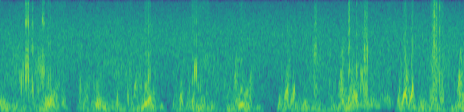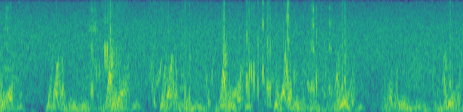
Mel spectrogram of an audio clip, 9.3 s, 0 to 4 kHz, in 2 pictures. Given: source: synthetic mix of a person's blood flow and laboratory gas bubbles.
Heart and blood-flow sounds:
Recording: Doppler ultrasound of blood flow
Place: precordium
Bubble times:
0.16-0.46 s: bubbles
0.53-0.67 s: bubbles
0.78-0.84 s: bubbles
1.14-1.22 s: bubbles
1.25-1.32 s: bubbles
1.89-2.09 s: bubbles
2.41-2.47 s: bubbles
3.12-3.19 s: bubbles
3.40-3.95 s: bubbles
4.27-4.47 s: bubbles
4.59-4.88 s: bubbles
5.52-5.92 s: bubbles
6.12-6.58 s: bubbles
6.68-6.78 s: bubbles
7.07-7.39 s: bubbles
7.46-7.62 s: bubbles
7.65-7.97 s: bubbles
From the record:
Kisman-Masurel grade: 233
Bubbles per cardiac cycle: several, 3 to 8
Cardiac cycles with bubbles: 50 to 99%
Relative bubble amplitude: loud (0.450 to 0.775)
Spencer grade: 3 (all of the cardiac periods contain showers or single bubble signals, but not dominating or overriding the cardiac motion signals)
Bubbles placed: only in the low amplitude regions of the cardiac cycle

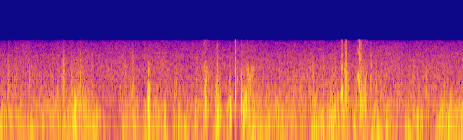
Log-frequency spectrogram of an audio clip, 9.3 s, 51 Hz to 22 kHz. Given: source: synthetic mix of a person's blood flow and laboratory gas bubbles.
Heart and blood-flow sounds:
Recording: Doppler ultrasound of blood flow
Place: subclavian vein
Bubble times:
4.06-4.20 s: bubbles
4.29-4.44 s: bubbles
4.58-4.76 s: bubbles
4.79-5.09 s: bubbles
6.79-6.98 s: bubbles
7.13-7.36 s: bubbles
From the record:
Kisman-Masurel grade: 223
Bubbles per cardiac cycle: several, 3 to 8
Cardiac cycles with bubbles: 10 to 50%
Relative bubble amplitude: loud (0.450 to 0.775)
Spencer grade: 2 (many but less than half of the cardiac periods contain bubble signals, singularly or in groups)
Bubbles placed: anywhere in the cardiac cycle

